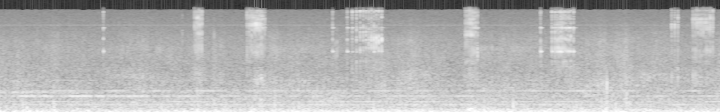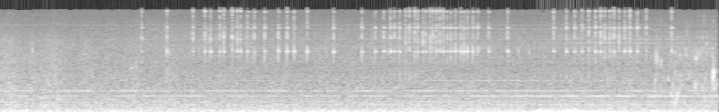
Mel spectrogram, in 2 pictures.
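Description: Ultralight spinning reel being cranked on a retrieve: scattered short clicking bursts in the first half, then a dense run of fine clicks, with a low thump shortly before the end as the rod loads with a hooked fish.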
